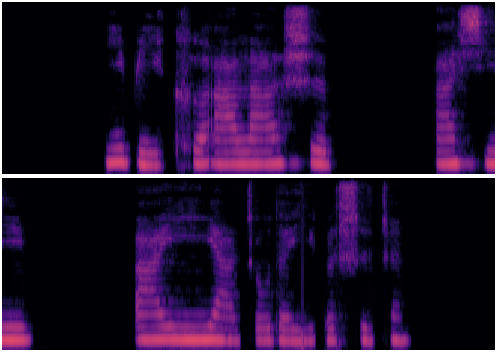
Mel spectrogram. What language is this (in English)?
Chinese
